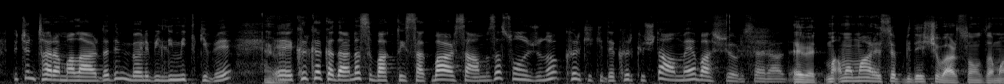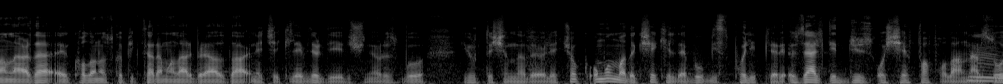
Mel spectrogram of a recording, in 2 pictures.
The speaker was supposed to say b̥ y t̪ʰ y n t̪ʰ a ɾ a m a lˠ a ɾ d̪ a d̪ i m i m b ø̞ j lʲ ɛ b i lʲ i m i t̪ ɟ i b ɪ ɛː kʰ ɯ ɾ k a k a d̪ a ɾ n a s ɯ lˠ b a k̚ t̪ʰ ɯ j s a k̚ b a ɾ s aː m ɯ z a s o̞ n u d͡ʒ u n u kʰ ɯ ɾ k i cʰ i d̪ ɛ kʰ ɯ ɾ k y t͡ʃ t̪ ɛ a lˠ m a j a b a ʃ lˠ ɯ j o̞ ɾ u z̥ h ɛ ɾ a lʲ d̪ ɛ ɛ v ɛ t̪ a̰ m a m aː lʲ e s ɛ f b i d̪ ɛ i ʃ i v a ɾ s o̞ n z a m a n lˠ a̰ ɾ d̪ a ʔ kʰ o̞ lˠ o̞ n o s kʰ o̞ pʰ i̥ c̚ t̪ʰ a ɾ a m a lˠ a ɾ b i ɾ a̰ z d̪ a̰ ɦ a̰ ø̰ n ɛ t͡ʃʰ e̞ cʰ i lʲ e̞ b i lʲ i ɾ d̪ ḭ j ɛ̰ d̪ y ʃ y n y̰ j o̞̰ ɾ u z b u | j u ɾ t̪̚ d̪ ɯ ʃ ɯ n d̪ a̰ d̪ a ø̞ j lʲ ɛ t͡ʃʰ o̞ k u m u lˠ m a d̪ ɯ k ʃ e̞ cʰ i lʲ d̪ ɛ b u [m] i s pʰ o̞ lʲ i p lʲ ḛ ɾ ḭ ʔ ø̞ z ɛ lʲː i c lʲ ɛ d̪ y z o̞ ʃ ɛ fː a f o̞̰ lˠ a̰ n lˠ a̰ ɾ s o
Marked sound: incorrect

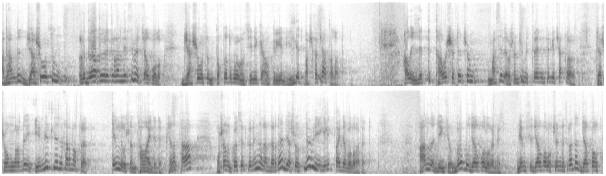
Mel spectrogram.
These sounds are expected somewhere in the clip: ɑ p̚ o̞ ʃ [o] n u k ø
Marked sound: correct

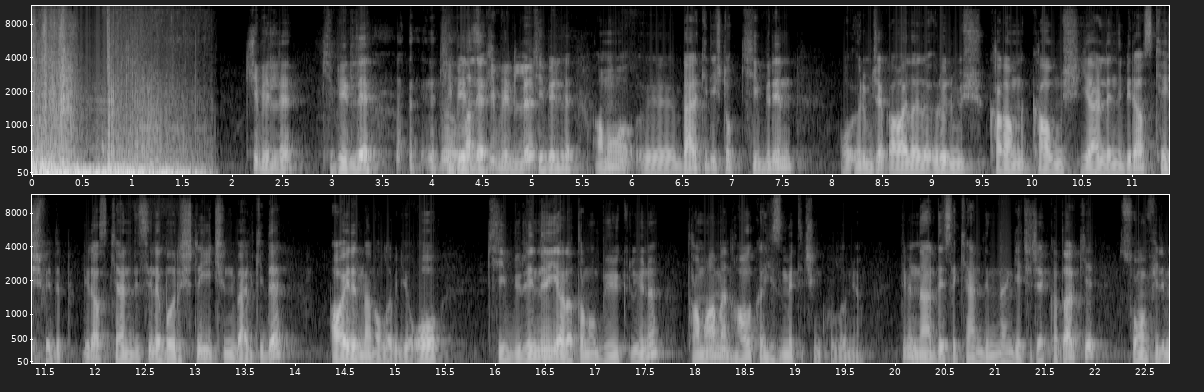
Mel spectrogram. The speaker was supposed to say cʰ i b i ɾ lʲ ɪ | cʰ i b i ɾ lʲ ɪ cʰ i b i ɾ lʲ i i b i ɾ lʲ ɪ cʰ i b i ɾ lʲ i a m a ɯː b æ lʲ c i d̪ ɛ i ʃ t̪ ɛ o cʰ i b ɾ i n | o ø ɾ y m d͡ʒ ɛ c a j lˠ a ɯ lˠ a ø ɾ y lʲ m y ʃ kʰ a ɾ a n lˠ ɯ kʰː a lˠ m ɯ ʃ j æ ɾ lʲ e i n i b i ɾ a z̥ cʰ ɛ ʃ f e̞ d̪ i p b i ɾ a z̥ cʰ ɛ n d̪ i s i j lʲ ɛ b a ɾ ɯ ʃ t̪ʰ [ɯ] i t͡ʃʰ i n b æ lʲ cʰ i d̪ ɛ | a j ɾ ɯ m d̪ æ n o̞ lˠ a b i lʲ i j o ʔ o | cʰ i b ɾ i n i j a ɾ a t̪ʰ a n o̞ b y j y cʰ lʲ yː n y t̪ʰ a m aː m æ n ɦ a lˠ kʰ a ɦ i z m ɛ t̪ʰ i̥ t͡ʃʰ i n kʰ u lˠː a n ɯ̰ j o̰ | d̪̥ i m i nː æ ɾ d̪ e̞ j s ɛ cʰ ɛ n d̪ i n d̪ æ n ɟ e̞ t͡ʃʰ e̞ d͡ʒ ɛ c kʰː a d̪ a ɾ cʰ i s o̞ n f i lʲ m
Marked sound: incorrect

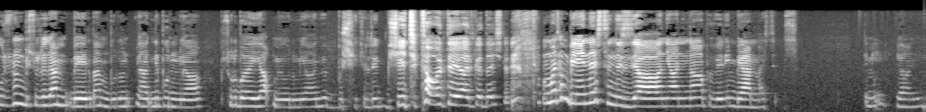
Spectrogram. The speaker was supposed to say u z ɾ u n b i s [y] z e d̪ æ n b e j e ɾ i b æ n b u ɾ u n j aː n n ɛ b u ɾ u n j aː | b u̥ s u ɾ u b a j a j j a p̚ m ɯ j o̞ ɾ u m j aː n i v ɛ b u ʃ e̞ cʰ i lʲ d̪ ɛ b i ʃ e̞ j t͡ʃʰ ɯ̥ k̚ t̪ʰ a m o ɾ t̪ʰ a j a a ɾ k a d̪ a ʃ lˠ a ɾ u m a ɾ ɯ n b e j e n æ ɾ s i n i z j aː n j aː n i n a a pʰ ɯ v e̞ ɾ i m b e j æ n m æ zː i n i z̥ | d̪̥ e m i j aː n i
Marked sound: correct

